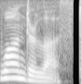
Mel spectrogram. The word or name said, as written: wanderlust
